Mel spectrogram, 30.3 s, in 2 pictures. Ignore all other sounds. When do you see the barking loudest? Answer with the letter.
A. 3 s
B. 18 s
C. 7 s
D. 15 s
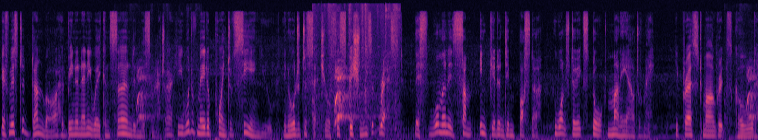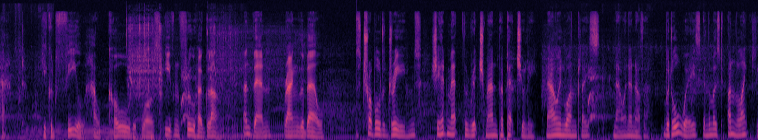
C.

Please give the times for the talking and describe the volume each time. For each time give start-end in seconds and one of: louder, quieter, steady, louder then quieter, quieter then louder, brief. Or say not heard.
0.0-21.6 steady
22.2-30.2 quieter then louder.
